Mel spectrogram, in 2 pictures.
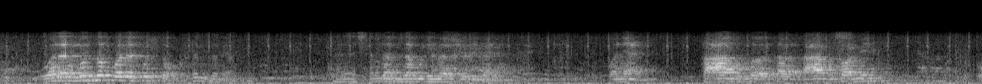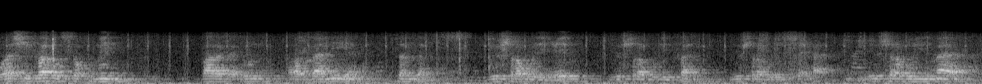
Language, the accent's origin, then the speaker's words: Arabic; Morocco; ولعله عندنا في المغرب باسم نبتة من النباتات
